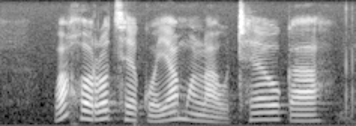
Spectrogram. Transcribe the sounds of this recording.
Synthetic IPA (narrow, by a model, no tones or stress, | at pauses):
wak͡xʰɔɾɔt͡sʰɛkʼɔjamʊlaʊtʰɛɔkʼa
